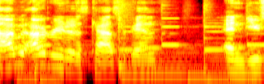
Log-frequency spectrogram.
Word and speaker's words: Kasrkin: Actually, Ben, Mahia is the actual pronunciation because it's like Mexico, Mahia. Yeah. it's Kasserkin. Yeah, I would read it as Kaserkin. And you said Karskin, Connor.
